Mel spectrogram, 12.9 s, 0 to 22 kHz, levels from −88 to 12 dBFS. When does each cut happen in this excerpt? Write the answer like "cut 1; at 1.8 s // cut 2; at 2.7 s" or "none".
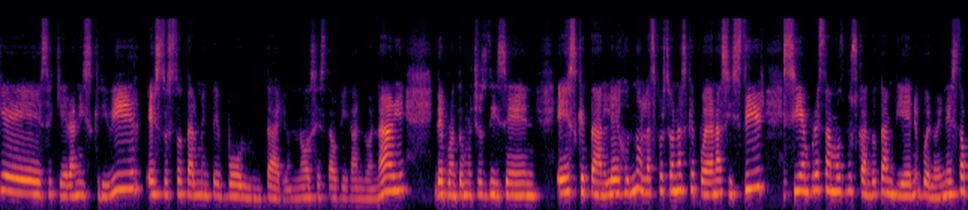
cut 1; at 1.9 s // cut 2; at 10.4 s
